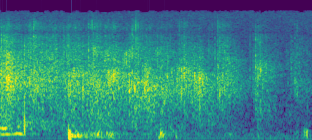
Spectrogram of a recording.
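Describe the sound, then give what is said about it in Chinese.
A church audience applauds to give thanks after a presentation, in a steady, dense wash of clapping that holds for about three seconds, with one sharper thump early on and no voices over it. “来，我们再给个掌声，来，感谢神。”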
